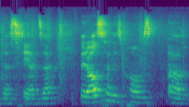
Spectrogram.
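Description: A woman at a fairly slow pace with ordinary pitch variation, audible room echo and light background noise. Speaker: event host introducing a poet. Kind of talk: introduction speech to audience. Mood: warm, admiring. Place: shop.

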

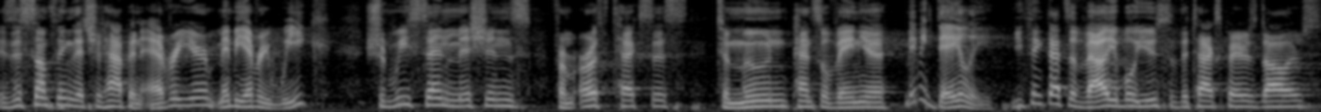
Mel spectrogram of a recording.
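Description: A man speaks at a fairly quick pace with a bright, sharp tone. His pitch sits fairly high and moves in an ordinary way. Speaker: event emcee. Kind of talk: live event hosting. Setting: stage with audience. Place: hall. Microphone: handheld.

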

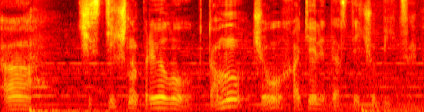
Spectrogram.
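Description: A man talks at an even, middling speed. Clear music can be heard behind him. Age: 50s. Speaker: human rights activist. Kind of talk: interview answer. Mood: reflective, somber. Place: studio.

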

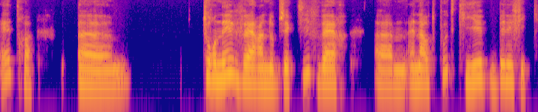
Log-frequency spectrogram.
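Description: A woman speaks at a medium pitch with a dark, mellow tone and ordinary pitch variation, recorded dry and close with no echo against a quiet background. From northern France, Dunkirk. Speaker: productivity coach. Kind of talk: interview. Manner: hesitant, many fillers.

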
